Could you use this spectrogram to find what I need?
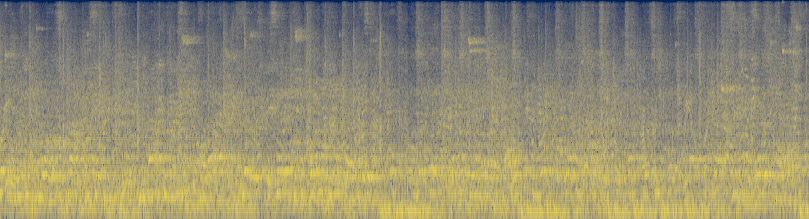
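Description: Boys call out and chatter across an echoing gym.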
